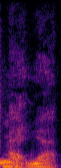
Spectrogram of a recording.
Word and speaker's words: Marois: How do How do you pronounce his last name? Is it Marwa or is it uh where is it written? M A R O I S. Isn't that That's Marwa. That sounds uh local here.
